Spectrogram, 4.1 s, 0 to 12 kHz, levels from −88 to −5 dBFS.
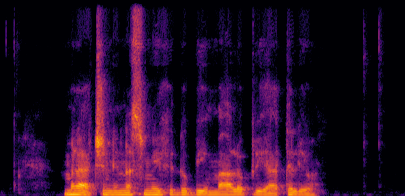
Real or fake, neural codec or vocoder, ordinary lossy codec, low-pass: real; none; Opus, 16 kbps; 10.8 kHz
